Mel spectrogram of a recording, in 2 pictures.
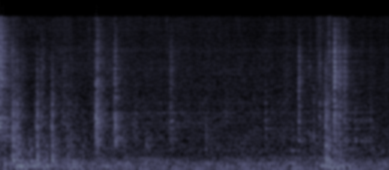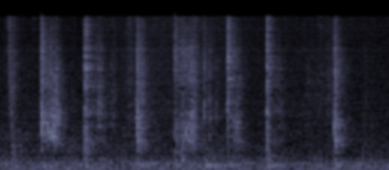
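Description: Beef tossed into a pan of sautéed tomatoes for Filipino beef menudo, sizzling steadily up close while a utensil scrapes and stirs in a series of sharp, repeated strokes.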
